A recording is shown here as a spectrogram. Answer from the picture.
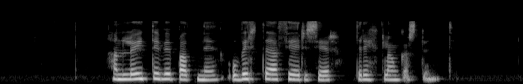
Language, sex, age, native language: Icelandic, female, 17, Icelandic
